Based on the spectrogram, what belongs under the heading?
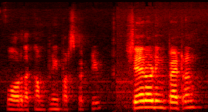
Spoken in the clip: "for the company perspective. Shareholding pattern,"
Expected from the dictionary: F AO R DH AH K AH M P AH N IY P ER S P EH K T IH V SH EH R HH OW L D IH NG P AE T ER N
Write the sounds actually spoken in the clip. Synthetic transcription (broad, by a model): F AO R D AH K AH M P AH N IY P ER S P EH K T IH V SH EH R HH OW D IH NG P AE T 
